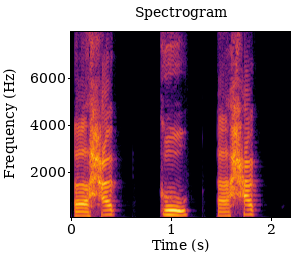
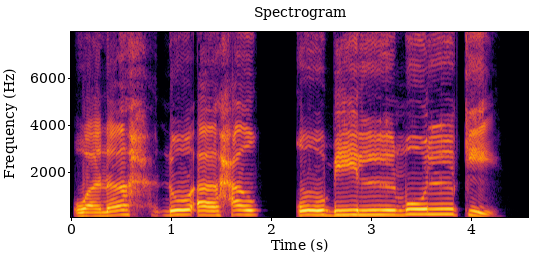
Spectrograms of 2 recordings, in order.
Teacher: Huruf qaf tebal selamanya. Okey? Pangkal lidah kena naik.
